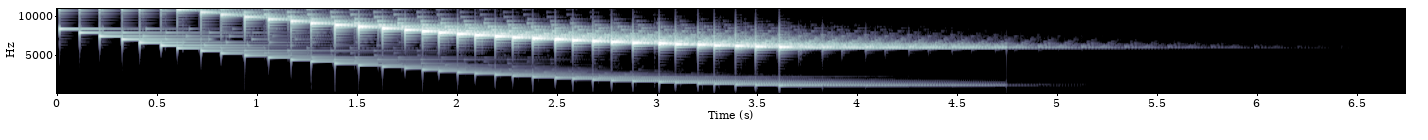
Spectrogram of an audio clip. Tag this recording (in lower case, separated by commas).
chime, bell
